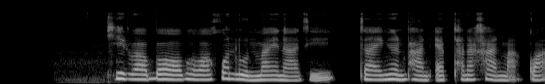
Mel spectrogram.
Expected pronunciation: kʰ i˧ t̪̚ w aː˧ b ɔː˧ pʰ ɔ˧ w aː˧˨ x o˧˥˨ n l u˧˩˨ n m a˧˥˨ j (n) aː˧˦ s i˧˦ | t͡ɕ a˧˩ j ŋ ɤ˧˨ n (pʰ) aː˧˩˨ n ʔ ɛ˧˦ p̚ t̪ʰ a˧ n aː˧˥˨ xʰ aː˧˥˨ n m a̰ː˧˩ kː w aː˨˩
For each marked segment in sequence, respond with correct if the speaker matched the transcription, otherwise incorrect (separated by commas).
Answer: correct, correct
